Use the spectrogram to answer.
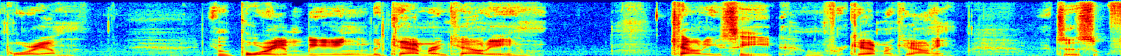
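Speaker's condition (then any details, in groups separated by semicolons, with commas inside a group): Cerebral palsy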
